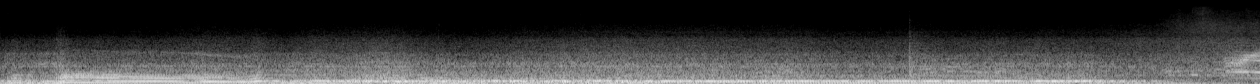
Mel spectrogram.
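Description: A motorcycle engine idles and rumbles close by.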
